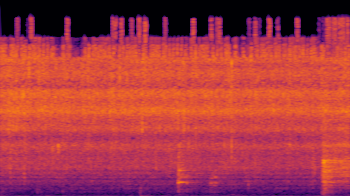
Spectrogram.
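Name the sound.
vegetables sauteing in a pan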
